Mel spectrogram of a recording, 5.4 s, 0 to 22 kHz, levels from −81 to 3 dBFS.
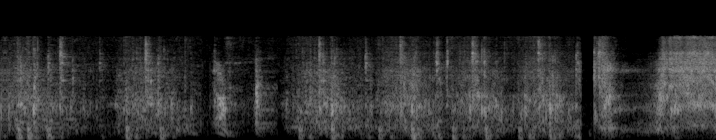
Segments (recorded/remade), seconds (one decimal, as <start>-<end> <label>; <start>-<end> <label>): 0.0-2.9 recorded; 2.9-5.4 remade

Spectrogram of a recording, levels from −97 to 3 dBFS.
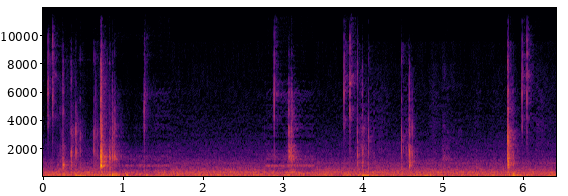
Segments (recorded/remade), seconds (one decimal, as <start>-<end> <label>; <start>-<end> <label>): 0.0-0.9 recorded; 0.9-1.6 remade; 1.6-2.8 recorded; 2.8-3.4 remade; 3.4-6.4 recorded

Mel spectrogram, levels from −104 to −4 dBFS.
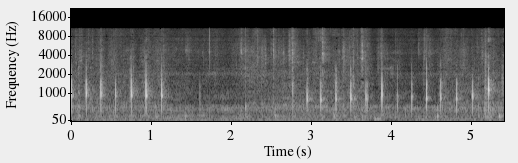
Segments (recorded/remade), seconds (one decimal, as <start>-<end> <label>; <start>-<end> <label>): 0.0-1.2 recorded; 1.2-2.2 remade; 2.2-3.7 recorded; 3.7-4.6 remade; 4.6-5.4 recorded

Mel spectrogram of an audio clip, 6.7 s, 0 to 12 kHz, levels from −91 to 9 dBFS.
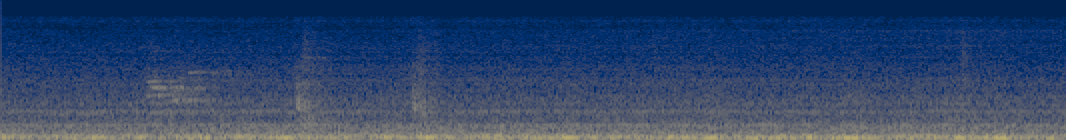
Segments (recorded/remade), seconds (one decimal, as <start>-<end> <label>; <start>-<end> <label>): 0.0-6.7 remade

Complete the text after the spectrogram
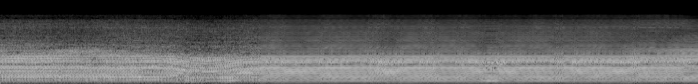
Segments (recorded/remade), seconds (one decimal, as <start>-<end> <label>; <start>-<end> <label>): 0.0-2.6 recorded; 2.6-7.0 remade

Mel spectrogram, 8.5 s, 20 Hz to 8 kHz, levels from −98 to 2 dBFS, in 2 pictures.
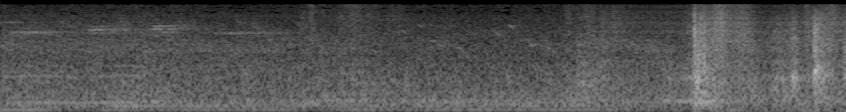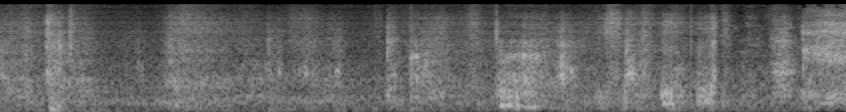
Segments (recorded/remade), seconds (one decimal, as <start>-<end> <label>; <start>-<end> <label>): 0.0-3.0 recorded; 3.0-7.8 remade; 7.8-8.5 recorded

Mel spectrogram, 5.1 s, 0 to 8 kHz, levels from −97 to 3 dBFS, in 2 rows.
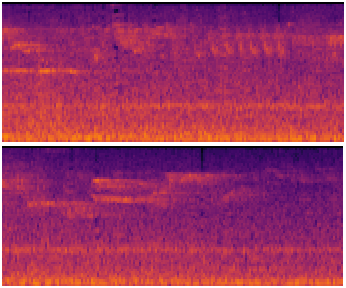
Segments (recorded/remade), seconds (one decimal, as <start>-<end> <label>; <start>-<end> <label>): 0.0-2.2 recorded; 2.2-2.9 remade; 2.9-5.1 recorded

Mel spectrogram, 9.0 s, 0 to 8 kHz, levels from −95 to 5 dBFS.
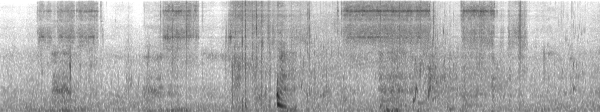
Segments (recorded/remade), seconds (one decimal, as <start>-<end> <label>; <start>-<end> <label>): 0.0-2.3 recorded; 2.3-4.5 remade; 4.5-6.8 recorded; 6.8-8.2 remade; 8.2-9.0 recorded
